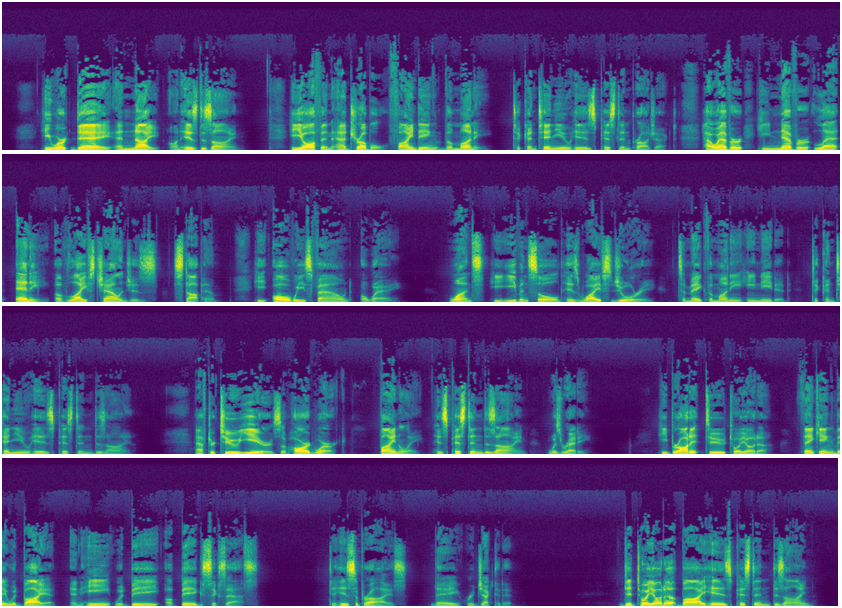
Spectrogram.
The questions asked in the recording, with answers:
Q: Did Toyota buy his piston design?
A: No, they didn't buy it. They rejected it.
